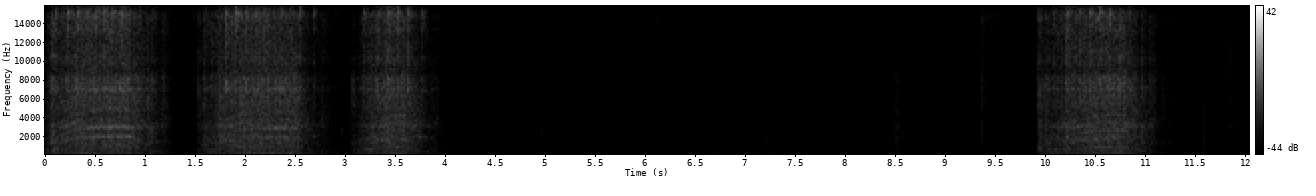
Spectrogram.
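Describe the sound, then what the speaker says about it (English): A home sewing machine stitches darts on the back skirt panels of a Burda 6320 dress in three loud, close runs of rapid, even mechanical whirring, separated by quiet pauses with soft handling clicks and rustles. "Stitch in your darts on your back skirt panels."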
